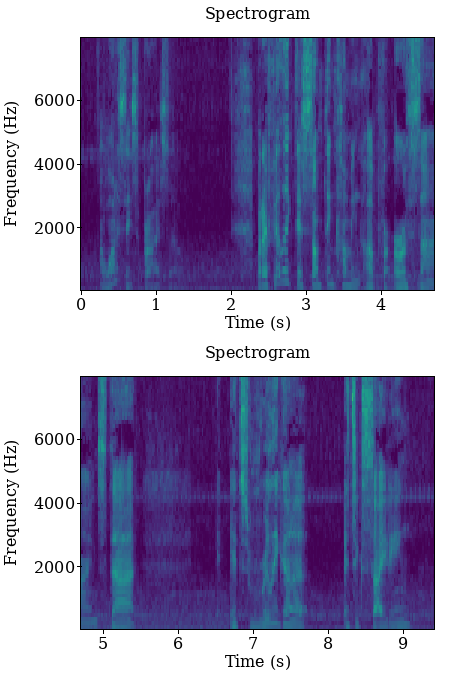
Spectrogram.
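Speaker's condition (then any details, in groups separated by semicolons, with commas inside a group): No condition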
